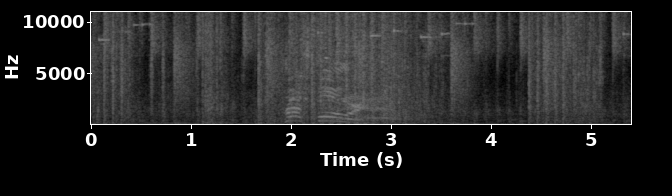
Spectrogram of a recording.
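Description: A headshot in Grand Theft Auto 5 during a bank robbery mission, heard as gunfire over a busy game mix with whooshing effects and constant background noise, while someone talks in Hindi.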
